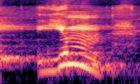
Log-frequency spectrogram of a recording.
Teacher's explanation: மேலுதடும் கீழுதடும் பொருந்துவதால் இவ் எழுத்துக்கள் பிறக்கின்றது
